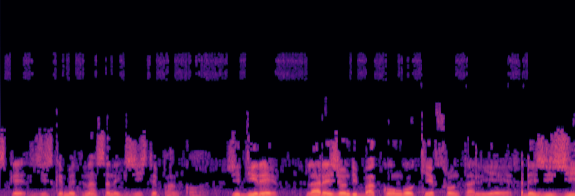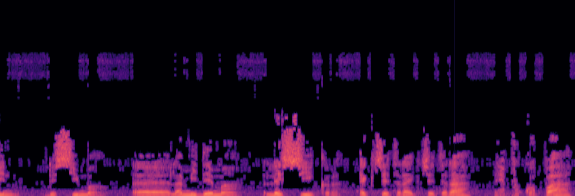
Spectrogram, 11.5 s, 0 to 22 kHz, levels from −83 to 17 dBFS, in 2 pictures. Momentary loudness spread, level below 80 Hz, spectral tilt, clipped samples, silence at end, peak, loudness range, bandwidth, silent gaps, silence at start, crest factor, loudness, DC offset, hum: 13 LU; -48 dBFS; -4 dB/octave; under 0.1%; 0 s; 0 dBFS; 2 LU; 16.5 kHz; none; 0 s; 18 dB; -18 LUFS; under 0.1%; none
